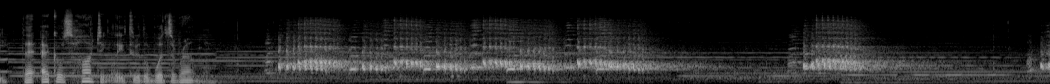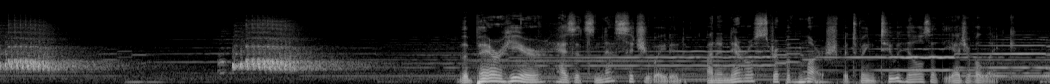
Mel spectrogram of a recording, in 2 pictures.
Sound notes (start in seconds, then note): 2.5 echoing bird calling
